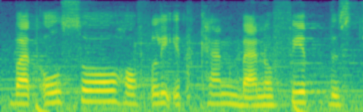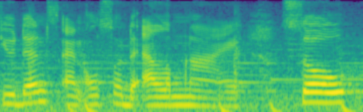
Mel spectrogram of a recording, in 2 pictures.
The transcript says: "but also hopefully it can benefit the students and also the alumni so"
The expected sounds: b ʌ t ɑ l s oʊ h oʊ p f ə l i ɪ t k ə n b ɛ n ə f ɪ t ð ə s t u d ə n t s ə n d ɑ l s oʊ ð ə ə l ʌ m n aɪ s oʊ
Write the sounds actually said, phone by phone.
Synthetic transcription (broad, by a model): b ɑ t ɑ l s oʊ h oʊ f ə l i ɪ t k ə n b ɛ n ə f ɪ t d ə s t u d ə n t s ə n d ɑ l s oʊ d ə ə l ʌ m n aɪ s oʊ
